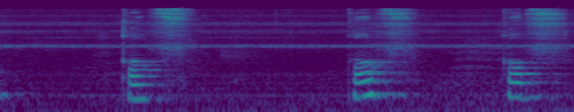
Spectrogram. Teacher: Kita mulai dari pangkal lidah. Pangkal lidah ada huruf qaf. Dinaikkan pangkal lidahnya.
